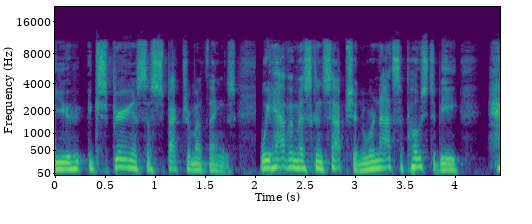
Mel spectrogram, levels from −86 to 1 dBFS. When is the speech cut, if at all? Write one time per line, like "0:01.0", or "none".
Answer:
0:01.8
